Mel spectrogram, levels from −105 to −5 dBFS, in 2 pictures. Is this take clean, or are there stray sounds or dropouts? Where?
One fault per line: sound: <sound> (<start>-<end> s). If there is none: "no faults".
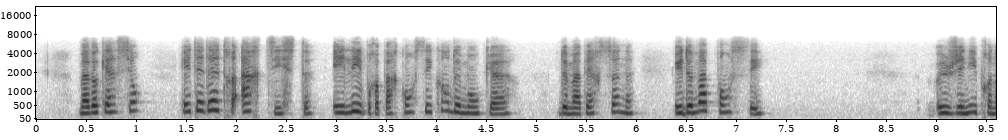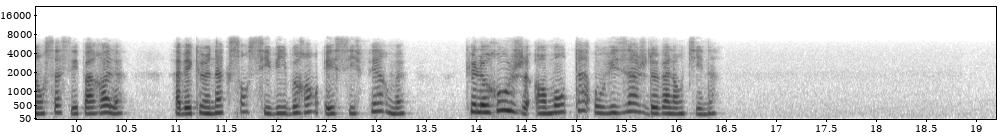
no faults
